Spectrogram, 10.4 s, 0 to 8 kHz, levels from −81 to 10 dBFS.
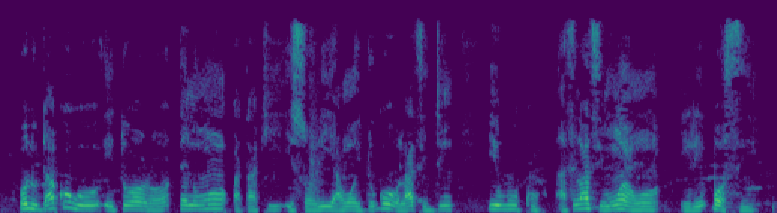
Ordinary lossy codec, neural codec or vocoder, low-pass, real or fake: MP3, 32 kbps; none; 7.2 kHz; real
